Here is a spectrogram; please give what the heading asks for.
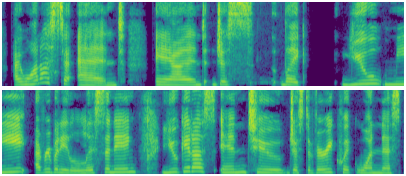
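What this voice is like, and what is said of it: Strained, worn-out voice. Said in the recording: “my voice is a little shot today”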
